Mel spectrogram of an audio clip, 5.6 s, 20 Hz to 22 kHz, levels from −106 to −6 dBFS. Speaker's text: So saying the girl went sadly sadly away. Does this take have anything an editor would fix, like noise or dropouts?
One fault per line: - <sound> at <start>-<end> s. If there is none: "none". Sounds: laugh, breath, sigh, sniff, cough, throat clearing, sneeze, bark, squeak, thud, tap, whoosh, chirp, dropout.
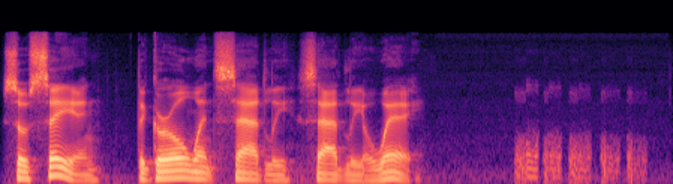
- laugh at 4.3-5.4 s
